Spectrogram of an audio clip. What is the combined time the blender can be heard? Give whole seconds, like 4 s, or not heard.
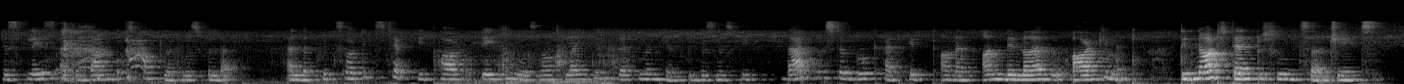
not heard.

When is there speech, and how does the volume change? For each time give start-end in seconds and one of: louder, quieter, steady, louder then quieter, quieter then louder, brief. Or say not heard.
0.0-13.8 louder.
